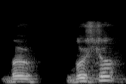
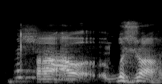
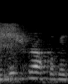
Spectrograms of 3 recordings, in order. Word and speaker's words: Bushra: How to pronounce her names? Busro? Busro? Busra, yeah. Busra from Brunei. Please. Hi everyone, I'm Bushra.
